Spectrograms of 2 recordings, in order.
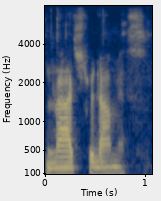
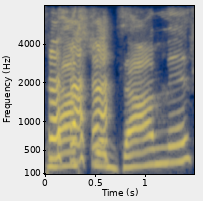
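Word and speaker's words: Nastradamus: So, by the way, my name is pronounced Nostradamus. Oops, sorry. Oh, Like Nas, Nostradamus.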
